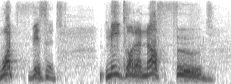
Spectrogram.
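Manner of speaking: rough-edged, creaky giant character voice. A storyteller voices a giant questioning visitors, in a giant's voice. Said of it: "The giant says".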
